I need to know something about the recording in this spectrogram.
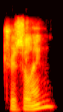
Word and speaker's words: drizzling: Remember, drizzling has 2 pronunciations. I can make it 3 syllables, drizzling, drizzling, drizzling, or I can make it 2 syllables, drizzling, drizzling. Both are correct.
